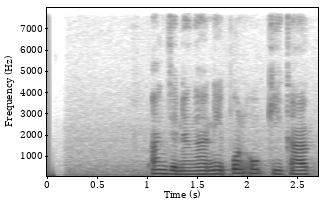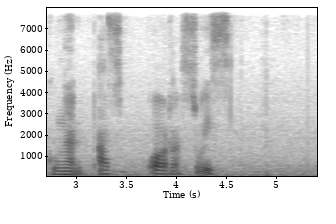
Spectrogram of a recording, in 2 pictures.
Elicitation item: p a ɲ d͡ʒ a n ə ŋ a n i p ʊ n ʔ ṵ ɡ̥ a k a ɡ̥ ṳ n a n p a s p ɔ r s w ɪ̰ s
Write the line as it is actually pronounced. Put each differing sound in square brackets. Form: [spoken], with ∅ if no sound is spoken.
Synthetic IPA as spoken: p a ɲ d͡ʒ [ə] n ə ŋ a n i p ʊ n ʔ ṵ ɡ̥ [i] k a ɡ̥ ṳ [ŋ] a n p a s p ɔ r s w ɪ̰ s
